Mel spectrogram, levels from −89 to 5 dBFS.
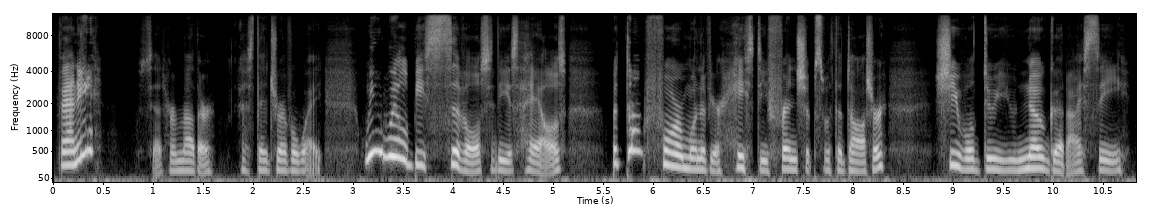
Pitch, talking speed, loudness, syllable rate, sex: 195 Hz, 190 wpm, -19 LUFS, 5.1 syllables/s, female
